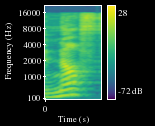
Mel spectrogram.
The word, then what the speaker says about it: enough: For uff in enough, rough and tough, enough, rough and tough, cuff.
